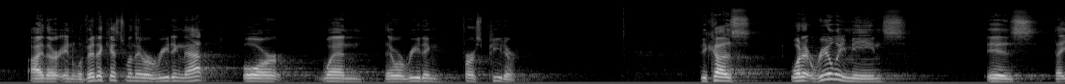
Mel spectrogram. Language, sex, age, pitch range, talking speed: English, male, 50-69, 115-165 Hz, 125 wpm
